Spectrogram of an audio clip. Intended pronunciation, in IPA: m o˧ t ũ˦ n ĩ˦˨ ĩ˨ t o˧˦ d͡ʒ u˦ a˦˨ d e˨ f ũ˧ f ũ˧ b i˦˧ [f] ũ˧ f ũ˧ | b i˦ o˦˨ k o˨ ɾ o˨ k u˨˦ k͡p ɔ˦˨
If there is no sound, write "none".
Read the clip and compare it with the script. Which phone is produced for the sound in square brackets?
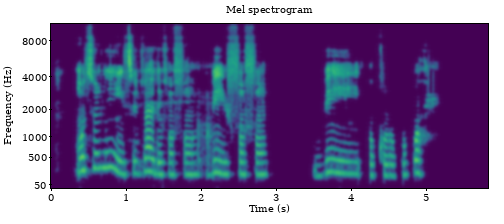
f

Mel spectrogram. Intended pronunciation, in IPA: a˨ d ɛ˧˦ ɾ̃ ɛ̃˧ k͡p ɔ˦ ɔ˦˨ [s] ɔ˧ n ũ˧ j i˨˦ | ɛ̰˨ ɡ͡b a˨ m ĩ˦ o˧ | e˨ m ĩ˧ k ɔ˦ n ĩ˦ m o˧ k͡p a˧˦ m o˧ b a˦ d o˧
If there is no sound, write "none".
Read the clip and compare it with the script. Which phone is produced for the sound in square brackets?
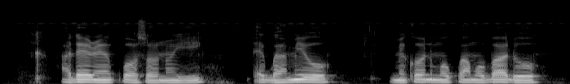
s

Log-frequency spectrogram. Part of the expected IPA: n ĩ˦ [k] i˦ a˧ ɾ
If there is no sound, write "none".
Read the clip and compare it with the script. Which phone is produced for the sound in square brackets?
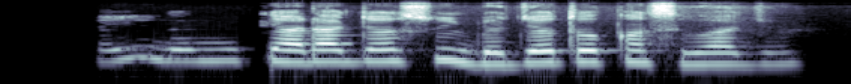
k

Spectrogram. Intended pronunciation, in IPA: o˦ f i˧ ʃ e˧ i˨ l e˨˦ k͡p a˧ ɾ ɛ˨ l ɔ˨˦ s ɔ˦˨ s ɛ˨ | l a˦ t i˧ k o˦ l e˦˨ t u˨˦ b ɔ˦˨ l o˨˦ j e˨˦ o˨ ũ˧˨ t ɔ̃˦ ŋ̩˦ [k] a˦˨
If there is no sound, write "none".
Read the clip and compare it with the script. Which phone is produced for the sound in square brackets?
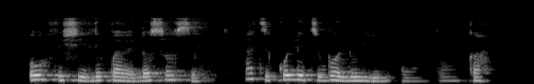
k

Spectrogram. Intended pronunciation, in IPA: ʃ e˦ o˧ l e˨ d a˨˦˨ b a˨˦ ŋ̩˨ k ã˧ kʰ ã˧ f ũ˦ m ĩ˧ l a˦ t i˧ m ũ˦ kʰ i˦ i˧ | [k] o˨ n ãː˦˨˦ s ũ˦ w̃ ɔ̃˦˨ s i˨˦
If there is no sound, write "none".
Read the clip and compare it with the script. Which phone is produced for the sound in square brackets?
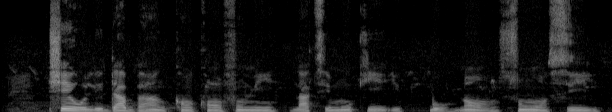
k͡p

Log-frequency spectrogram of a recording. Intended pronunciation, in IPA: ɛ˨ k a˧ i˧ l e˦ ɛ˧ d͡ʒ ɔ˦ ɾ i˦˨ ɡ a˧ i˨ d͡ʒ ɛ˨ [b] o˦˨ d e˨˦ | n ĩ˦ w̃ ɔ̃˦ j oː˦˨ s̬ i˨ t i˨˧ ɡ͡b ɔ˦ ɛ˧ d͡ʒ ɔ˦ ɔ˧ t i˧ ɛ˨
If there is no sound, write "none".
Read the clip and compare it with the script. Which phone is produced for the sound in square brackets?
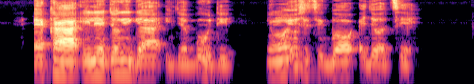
b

